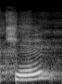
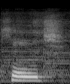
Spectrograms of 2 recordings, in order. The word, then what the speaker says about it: Kay: Legend of k um as a kid I used to pronounce this Legend of cage but no it's Legend of k k so um Legend of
